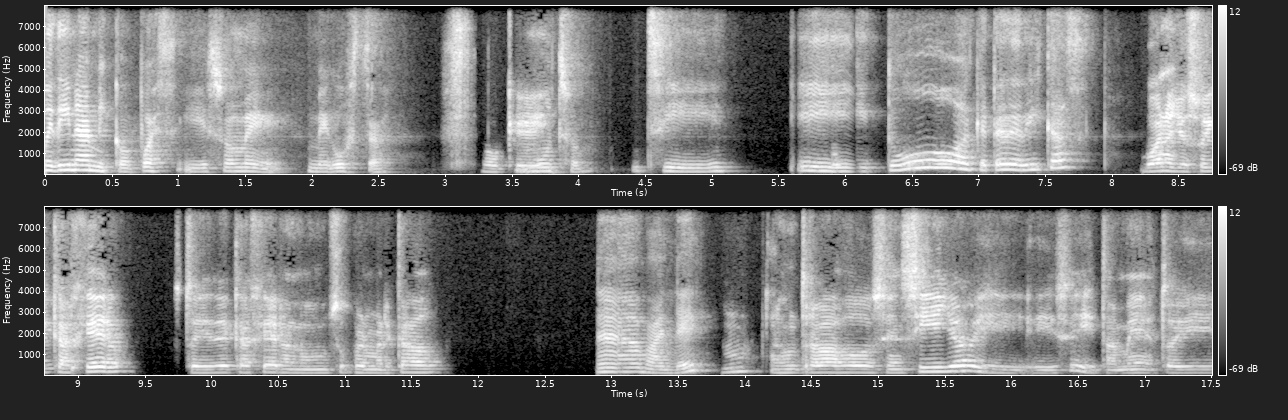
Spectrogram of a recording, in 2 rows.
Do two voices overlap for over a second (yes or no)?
no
